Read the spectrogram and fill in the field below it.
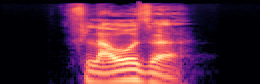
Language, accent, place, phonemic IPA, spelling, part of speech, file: German, Germany, Berlin, /ˈflaʊ̯zə/, Flause, noun, De-Flause.ogg
- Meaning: 1. illusion, vain idea 2. nonsense, blather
